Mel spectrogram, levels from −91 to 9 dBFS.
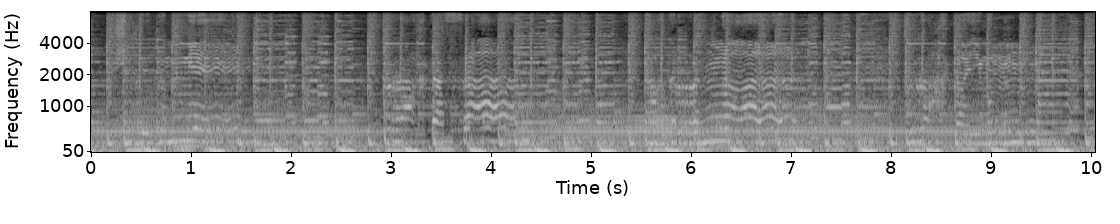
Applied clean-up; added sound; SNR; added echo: none; Brass instrument; 9 dB; reverberation time 2.0 s.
